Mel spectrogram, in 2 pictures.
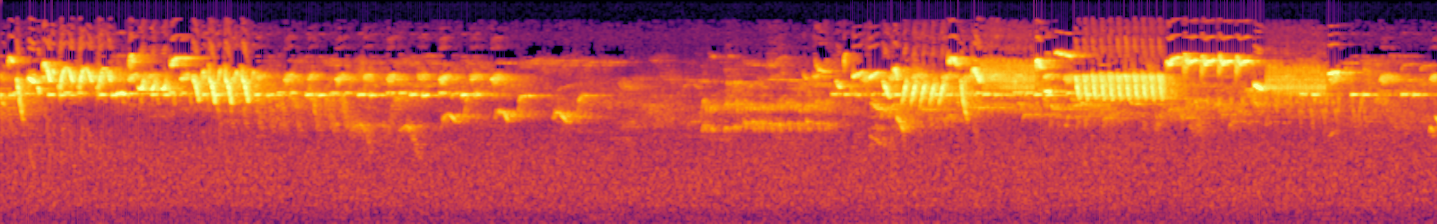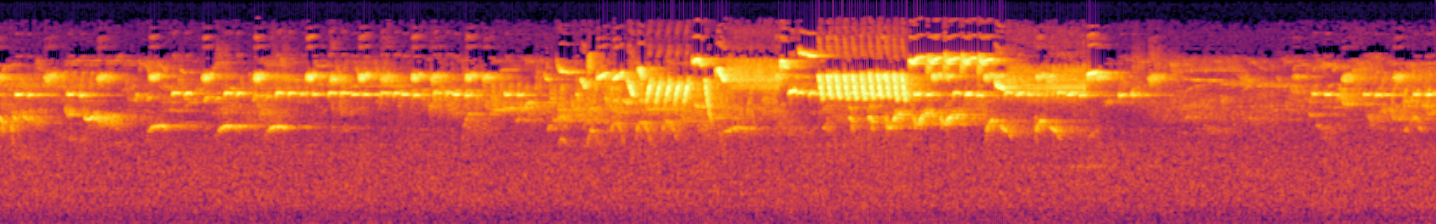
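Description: Several songbirds singing and calling at once, a busy mix of quick chirps and trills with a steady thin high tone underneath; the singing thins out twice into brief lulls.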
